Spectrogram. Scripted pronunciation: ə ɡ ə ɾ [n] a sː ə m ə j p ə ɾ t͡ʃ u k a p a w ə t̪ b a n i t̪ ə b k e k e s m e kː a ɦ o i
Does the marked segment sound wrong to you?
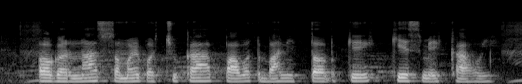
no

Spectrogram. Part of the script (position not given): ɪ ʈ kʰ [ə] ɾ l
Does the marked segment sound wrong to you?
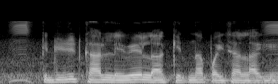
yes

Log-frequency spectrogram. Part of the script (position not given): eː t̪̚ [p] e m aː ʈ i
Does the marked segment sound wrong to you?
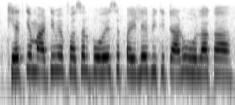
yes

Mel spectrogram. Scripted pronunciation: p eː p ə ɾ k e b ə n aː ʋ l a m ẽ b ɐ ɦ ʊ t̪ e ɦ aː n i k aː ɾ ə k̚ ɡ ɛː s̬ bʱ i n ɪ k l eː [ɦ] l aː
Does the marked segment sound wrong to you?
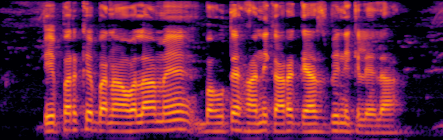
yes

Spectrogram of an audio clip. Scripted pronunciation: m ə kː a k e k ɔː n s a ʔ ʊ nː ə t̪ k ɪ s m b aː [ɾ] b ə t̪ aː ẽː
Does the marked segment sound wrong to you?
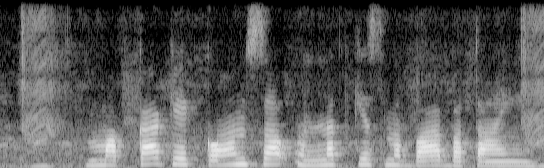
no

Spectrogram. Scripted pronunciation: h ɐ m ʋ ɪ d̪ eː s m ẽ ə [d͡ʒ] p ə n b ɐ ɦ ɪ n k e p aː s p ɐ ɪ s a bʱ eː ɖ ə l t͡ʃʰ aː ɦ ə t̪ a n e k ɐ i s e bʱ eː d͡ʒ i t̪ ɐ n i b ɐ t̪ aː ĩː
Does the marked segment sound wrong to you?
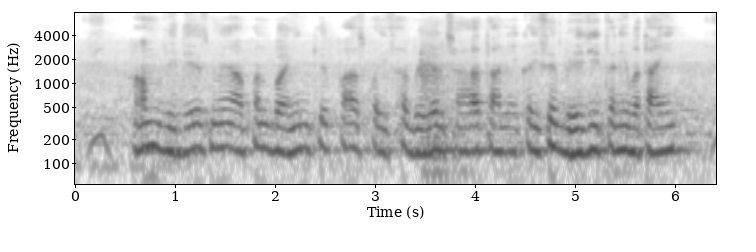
yes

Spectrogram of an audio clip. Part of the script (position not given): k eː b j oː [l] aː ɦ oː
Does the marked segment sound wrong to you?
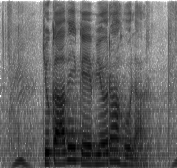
yes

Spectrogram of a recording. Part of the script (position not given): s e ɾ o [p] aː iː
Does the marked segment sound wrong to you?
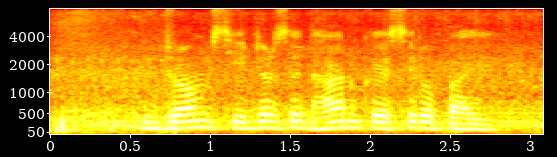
no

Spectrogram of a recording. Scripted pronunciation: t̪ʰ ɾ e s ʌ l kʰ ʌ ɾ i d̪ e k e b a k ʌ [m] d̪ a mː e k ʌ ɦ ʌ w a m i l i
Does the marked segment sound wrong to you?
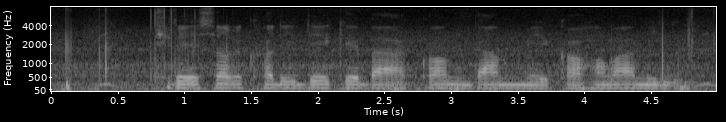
no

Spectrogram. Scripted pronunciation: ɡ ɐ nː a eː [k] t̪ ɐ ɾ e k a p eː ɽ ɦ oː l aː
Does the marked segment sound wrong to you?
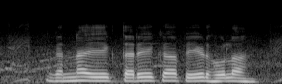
no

